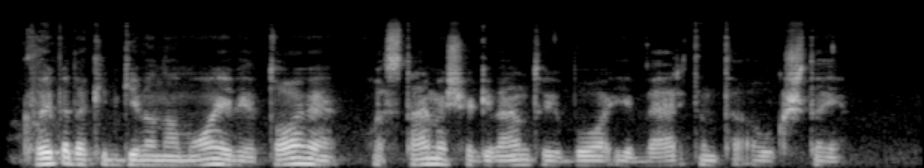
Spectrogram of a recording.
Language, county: Lithuanian, Tauragė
